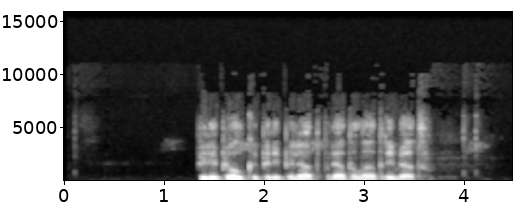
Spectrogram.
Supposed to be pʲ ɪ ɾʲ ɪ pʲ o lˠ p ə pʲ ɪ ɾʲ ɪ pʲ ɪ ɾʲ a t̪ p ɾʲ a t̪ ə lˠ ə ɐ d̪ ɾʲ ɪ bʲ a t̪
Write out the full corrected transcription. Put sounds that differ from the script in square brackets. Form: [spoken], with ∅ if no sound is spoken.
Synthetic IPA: pʲ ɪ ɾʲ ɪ pʲ o lˠ [k] ə pʲ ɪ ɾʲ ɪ pʲ ɪ [lʲ] a t̪ p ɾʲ a t̪ ə lˠ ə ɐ [t̪] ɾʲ ɪ bʲ a t̪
